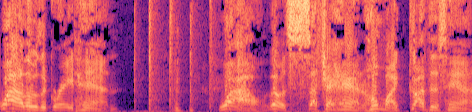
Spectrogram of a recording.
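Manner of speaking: very loud, triumphant, jubilant whooping. Retelling a man pounding the table after winning a big pot, imitating loud celebrating. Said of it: "pounding his fist on the table in celebration like this".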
